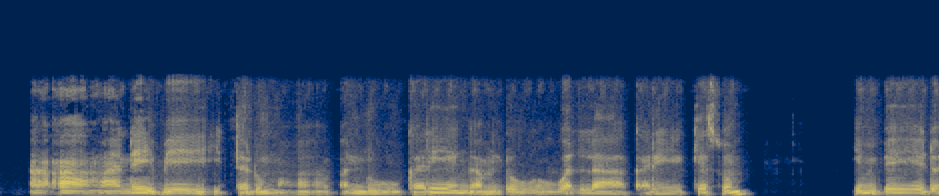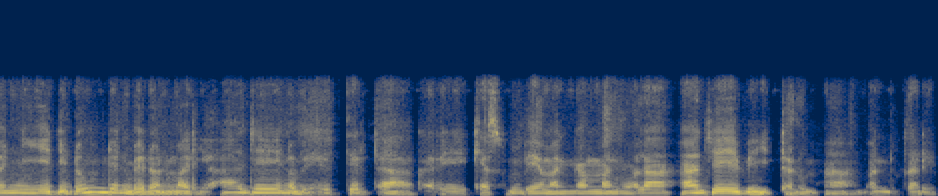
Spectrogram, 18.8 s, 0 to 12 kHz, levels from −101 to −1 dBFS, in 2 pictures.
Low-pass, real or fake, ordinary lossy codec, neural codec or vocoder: 7.2 kHz; real; none; none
